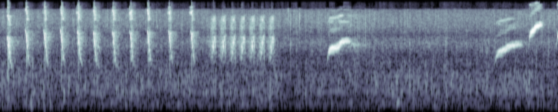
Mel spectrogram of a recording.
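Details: Stripe-throated bulbul (cucak cungkok) training song for tutoring other birds: an even series of sharp high chips speeding into a quick rattle, a pause, then rising whistled slurs.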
